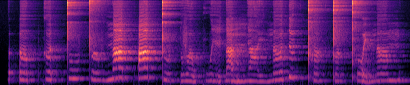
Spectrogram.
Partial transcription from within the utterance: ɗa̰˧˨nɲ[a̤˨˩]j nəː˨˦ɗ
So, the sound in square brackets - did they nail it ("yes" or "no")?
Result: yes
